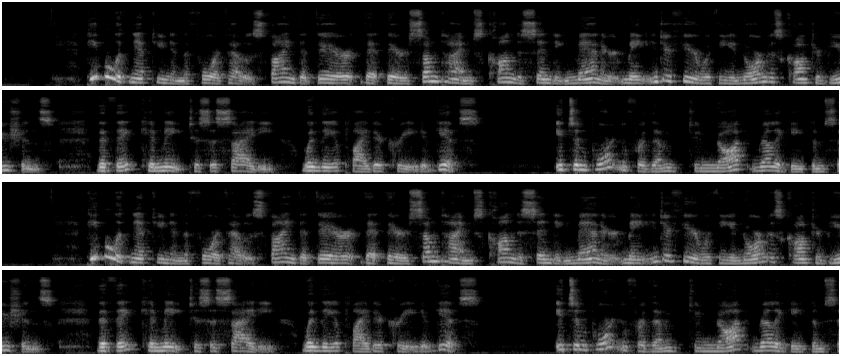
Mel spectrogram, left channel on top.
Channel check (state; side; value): normal; both; correlation 0.61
